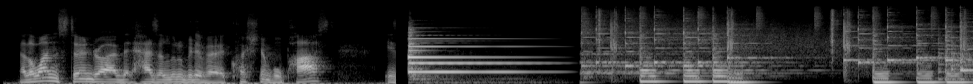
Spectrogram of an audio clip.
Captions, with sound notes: One sterndrive that has a little bit of a questionable past. Is... (Bell rings) (upbeat music)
